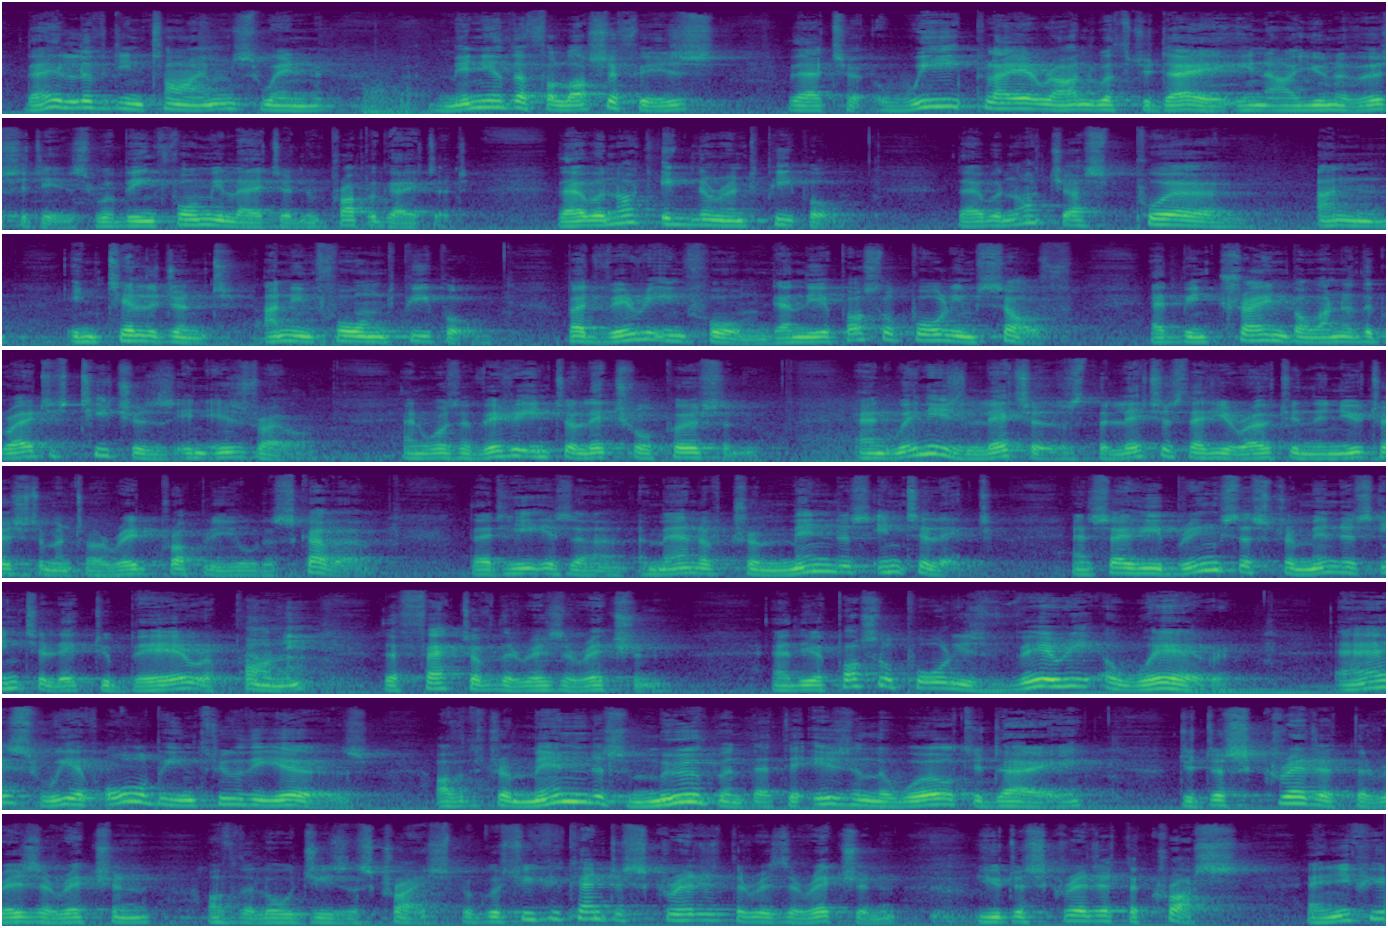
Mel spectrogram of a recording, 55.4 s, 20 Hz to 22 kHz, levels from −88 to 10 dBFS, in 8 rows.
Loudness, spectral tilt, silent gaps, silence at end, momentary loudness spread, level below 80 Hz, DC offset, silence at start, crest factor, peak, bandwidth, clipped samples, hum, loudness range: -23 LUFS; -5.5 dB/octave; none; 0 s; 12 LU; -52 dBFS; under 0.1%; 0.1 s; 20 dB; -2 dBFS; 16.5 kHz; under 0.1%; none; 4 LU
